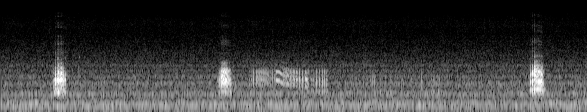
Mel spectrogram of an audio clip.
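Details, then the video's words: Tago's brown frog (Rana tagoi), Kamo River gorge, Itoshima, Fukuoka, Japan, in April: three loud short grunting croaks spaced about two and three seconds apart, with a longer softer murmuring call after the second, over steady low background noise. "Wild Frog Call | タゴガエル"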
